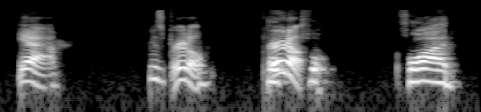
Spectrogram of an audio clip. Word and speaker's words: Fouad: Fouad, I'm sorry. I mispronounced that. Yeah. No, you got it right. Actually, you did. Fouad.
